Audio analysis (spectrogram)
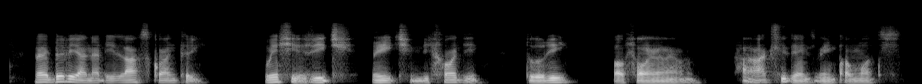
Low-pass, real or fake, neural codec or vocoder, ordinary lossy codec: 7.2 kHz; fake; codec, 16 kHz, 1 kbps, FunCodec, trained on Chinese and English, 50 frames a second; none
